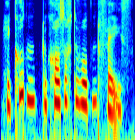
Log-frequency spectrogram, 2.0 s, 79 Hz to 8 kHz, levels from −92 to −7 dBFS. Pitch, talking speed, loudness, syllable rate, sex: 265 Hz, 205 wpm, -18 LUFS, 5.5 syllables/s, female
